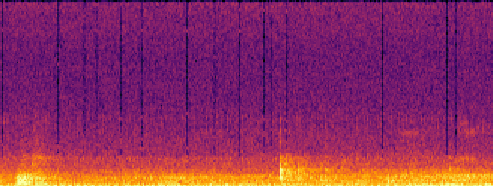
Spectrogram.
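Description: Faint handling of a small plastic female plug as its housing is opened, with one sharp click a little past halfway.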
